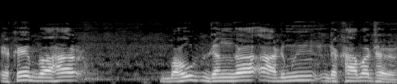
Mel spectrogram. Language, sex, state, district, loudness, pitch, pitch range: Chhattisgarhi, male, Chhattisgarh, Bilaspur, -14 LUFS, 170 Hz, 160-190 Hz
